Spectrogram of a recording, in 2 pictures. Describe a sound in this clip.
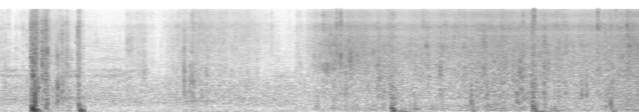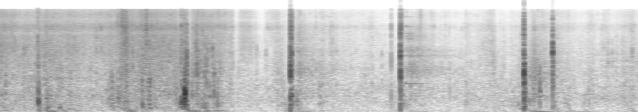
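An axe chops into birch wood with sharp thuds.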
